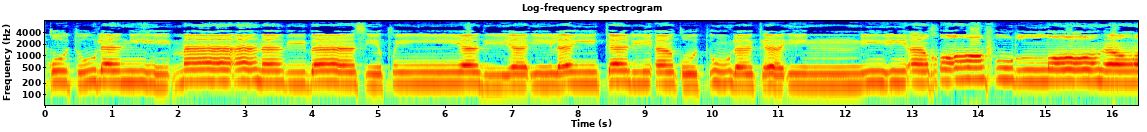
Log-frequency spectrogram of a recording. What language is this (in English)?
Arabic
